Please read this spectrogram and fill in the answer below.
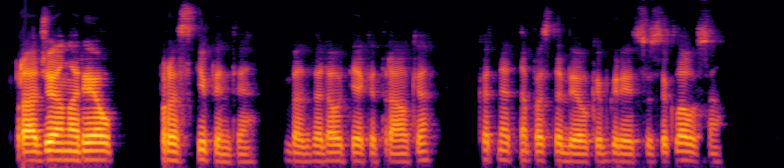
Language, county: Lithuanian, Vilnius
